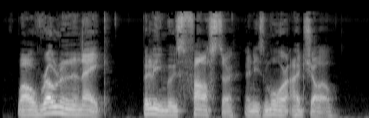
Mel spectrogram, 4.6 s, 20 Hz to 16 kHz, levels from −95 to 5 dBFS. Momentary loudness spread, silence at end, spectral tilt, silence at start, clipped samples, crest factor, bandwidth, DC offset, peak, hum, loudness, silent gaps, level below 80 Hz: 11 LU; 0.45 s; -4.5 dB/octave; 0.25 s; under 0.1%; 18 dB; 11.5 kHz; under 0.1%; -6 dBFS; none; -23 LUFS; none; -50 dBFS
